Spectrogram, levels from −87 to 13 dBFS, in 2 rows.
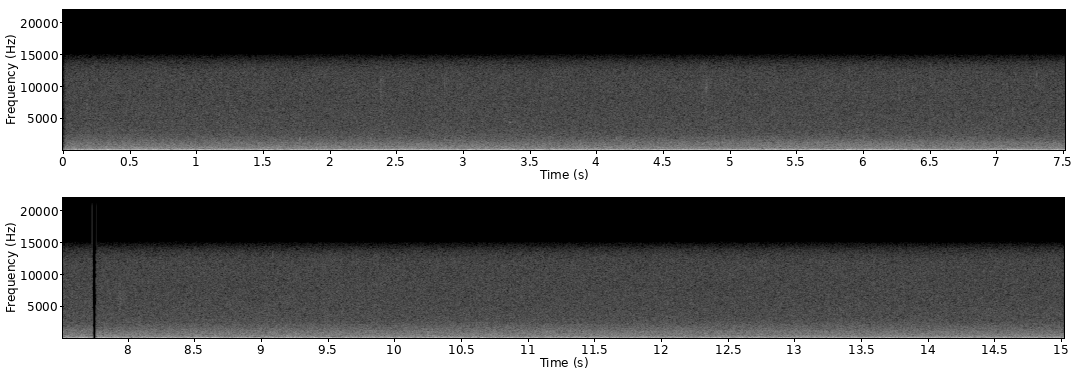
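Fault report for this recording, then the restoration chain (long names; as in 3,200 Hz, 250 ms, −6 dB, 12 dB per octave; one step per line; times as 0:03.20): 0:07.73–0:07.76: drop-out 32 ms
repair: repair the gap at 0:07.73, 32 ms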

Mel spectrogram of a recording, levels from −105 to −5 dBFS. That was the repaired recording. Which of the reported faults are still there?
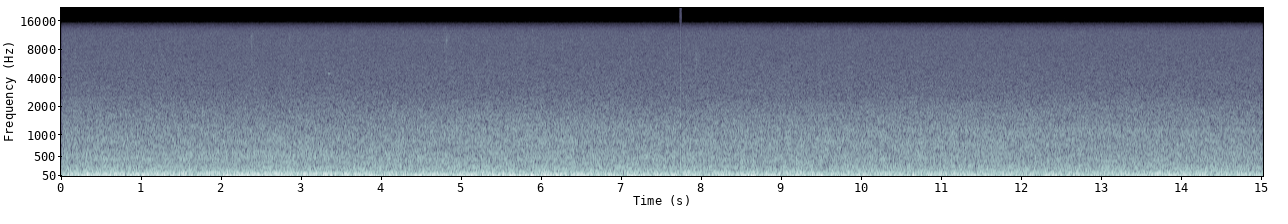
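none of them is left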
